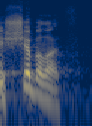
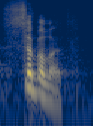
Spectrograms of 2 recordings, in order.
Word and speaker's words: Shibboleth: Then they would say to him, "Now say Shibboleth." But he said, "Sibboleth," for he could not pronounce it correctly.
